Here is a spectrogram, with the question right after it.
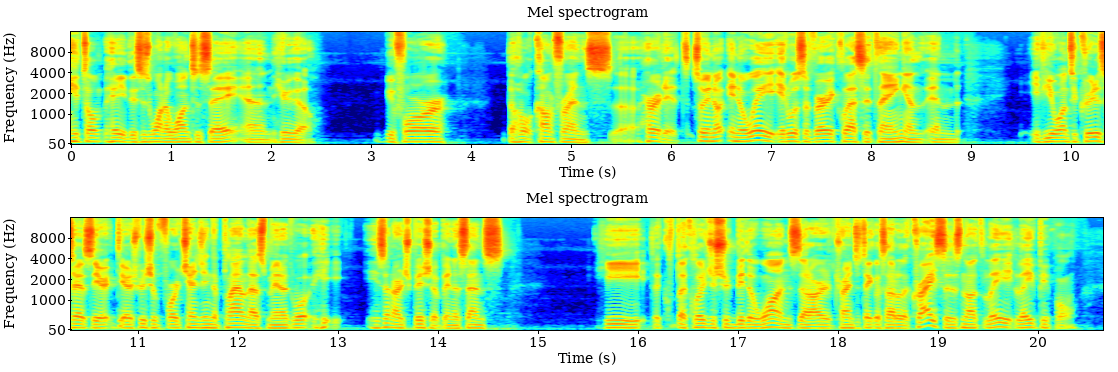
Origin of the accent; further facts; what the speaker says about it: Mexico; moved away; when I was, uh, little growing up in Moguls Hordo in Mexico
